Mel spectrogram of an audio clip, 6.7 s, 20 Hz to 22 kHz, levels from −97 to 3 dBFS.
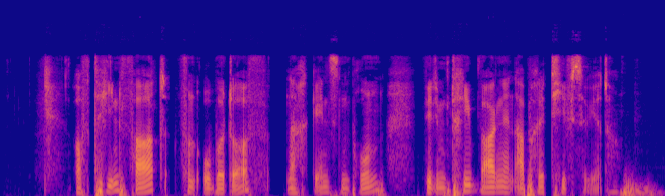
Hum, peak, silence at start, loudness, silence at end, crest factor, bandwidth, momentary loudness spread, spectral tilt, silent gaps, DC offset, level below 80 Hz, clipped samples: none; -8 dBFS; 0.45 s; -33 LUFS; 0.1 s; 26 dB; 11 kHz; 13 LU; -4 dB/octave; 2.78-2.83 s, 5.47-5.51 s; under 0.1%; -50 dBFS; under 0.1%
